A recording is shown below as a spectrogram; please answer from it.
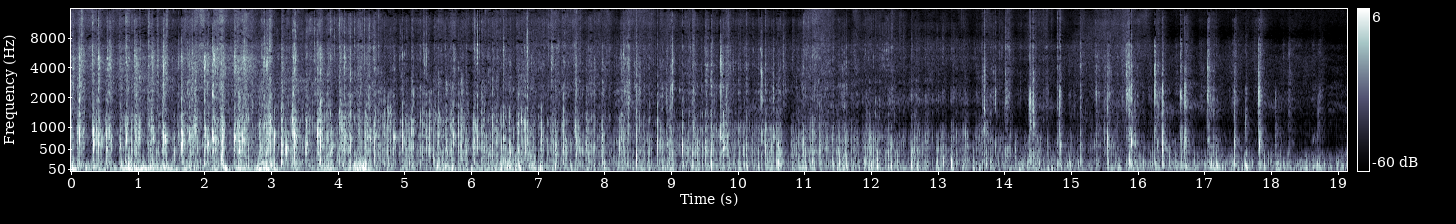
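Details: Hoofbeats of Friesian horse mares in a pasture: a steady, uneven stream of heavy thuds, roughly two to three per second, loudest early on and gradually thinning toward the end.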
